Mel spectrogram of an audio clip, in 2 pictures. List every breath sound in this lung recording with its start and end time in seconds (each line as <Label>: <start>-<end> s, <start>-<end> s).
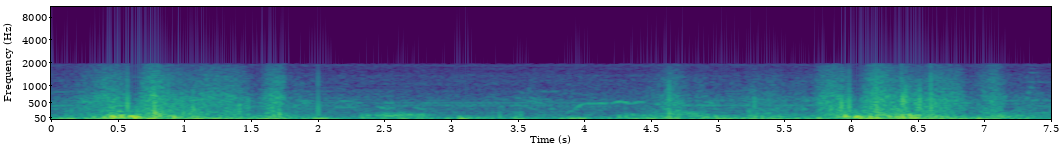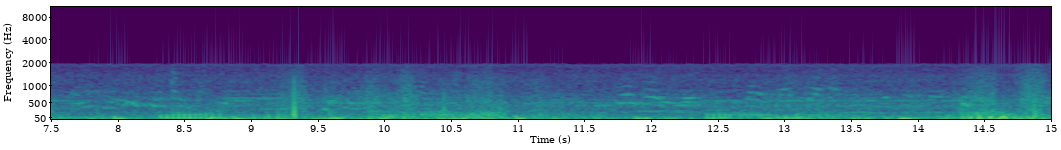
Inhalation: 2.24-2.87 s, 4.22-5.11 s, 8.28-8.89 s, 9.97-10.58 s, 12.43-13.09 s
Exhalation: 2.94-3.57 s, 5.17-5.77 s, 10.64-11.04 s, 13.13-13.81 s
Crackles: 2.24-2.87 s, 2.94-3.57 s, 4.22-5.11 s, 5.17-5.77 s, 8.28-8.89 s, 9.97-10.58 s, 10.64-11.04 s, 12.43-13.09 s, 13.13-13.81 s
